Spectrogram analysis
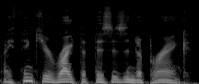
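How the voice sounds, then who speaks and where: A man's voice: lowish voice, moderate pace, dry recording, close to an everyday voice. A man acting as an earnest, timid police deputy in an audio drama, hesitant and apologetic.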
